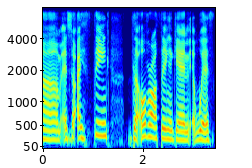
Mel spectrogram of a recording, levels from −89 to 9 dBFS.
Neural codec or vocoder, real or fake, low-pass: autoencoder, 48 kHz, 128 numbers a frame, DAC-VAE, trained on Japanese speech; fake; 7.2 kHz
